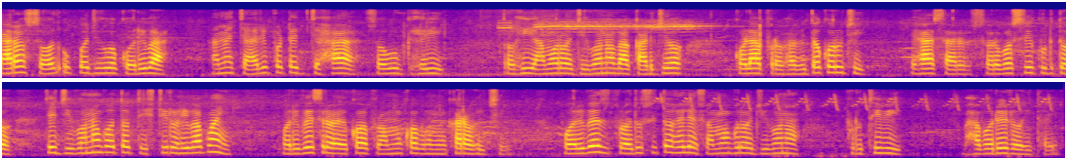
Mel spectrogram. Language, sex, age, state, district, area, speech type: Odia, female, 18-30, Odisha, Balangir, urban, spontaneous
